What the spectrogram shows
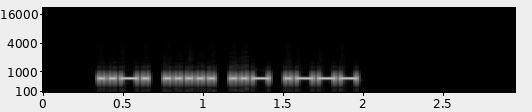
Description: Morse code, heard as a keyed tone, about 36 wpm, 690 Hz. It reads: F5UJ
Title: DXCC-100 Call Signs - 4 Characters - Repeated 2x - 35wpm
